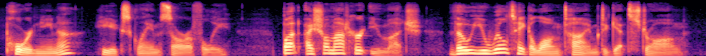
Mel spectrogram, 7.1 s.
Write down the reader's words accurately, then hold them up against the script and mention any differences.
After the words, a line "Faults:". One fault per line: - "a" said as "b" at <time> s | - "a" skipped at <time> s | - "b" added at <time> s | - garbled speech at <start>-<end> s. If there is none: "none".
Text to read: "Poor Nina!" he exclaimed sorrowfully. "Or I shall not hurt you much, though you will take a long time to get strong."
"Poor Nina!" he exclaimed sorrowfully. "But I shall not hurt you much, though you will take a long time to get strong."
Faults:
- "Or" said as "But" at 2.8 s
